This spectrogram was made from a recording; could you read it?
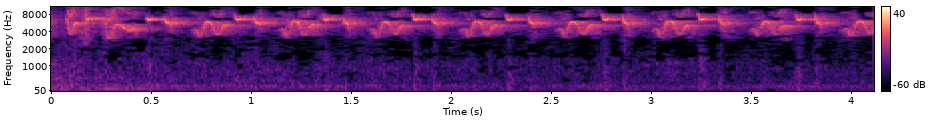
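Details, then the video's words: Sunbird singing on a masteran recording meant to train songbirds: an unbroken stream of very high, fast twittering and chattering notes. It runs steadily for the whole stretch, with no pauses and no other clear sounds. "Masteran burung Kolibri"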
